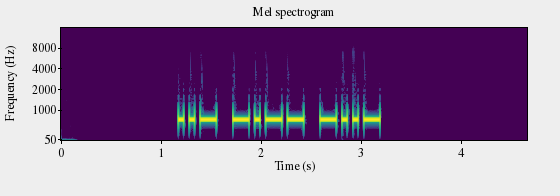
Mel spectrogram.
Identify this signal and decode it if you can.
Morse code, heard as a keyed tone, about 21 wpm, 700 Hz. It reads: UYX
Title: USA Call Sign Postfixes - 3 Letters 22wpm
